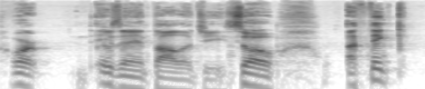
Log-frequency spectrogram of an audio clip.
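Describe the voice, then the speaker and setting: A man's voice: lowish voice, animated, moderate pace, fairly bright tone. A man hosting a reaction video, giving casual commentary and thinking aloud in loose asides and interjections.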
